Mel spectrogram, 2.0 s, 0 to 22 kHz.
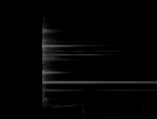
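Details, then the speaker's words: Porsche 356 SC engine rebuild: the counterweighted crankshaft hangs on a string from a drill press and gets one hammer tap. It gives a clear bell-like ring of about 1280 Hz that fades slowly, so the crank rings true. "with my hammer. It makes that ringing sound. 1280 hertz."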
